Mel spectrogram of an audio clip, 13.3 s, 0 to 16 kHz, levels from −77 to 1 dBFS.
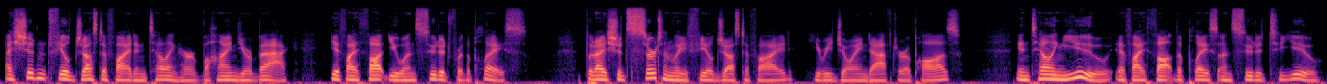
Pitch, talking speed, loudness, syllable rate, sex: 125 Hz, 180 wpm, -19 LUFS, 5.1 syllables/s, male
